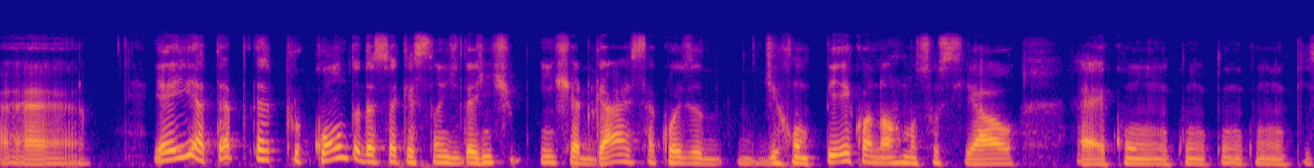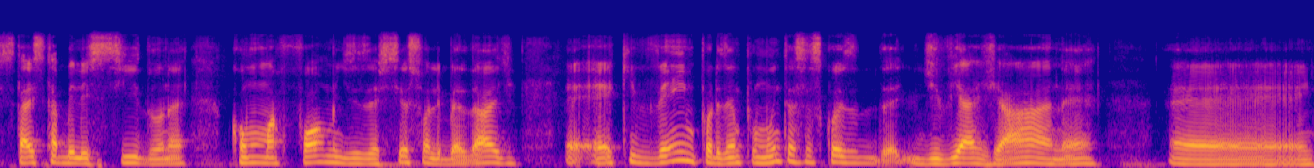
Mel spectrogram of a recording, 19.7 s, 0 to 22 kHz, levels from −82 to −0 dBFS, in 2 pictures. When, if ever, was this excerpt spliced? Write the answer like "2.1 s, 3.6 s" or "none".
16.6 s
